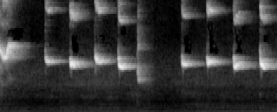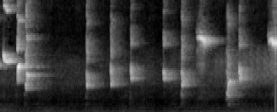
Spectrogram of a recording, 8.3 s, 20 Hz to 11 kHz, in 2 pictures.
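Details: White-rumped shama singing with 'AK47' filler: a series of clear, high whistled notes repeated steadily, then a louder stretch of varied whistles, some swooping downward, separated by short pauses.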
